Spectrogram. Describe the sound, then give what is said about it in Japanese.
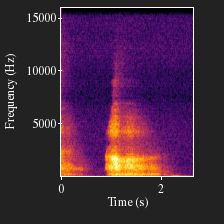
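A deep breath is drawn in during a guided breathing exercise, heard as a soft, airy rush lasting about a second, quiet and unaccompanied, after a brief fainter breath. “じゃあ、目を閉じて、深呼吸しよっか。はい。吸って、”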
